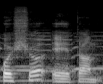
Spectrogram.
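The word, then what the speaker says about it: পশ্যৈতাম্: এখানে শিক্ষার্থীরা লেখা আছে পশ্যই তাম, লেখা আছে কি পশ্যই তাম। শিক্ষার্থীরা এখানে একটু আমরা উচ্চারণটা লক্ষ্য করি। এখানে আমরা উচ্চারণ করব পশ্য এ তাম।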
